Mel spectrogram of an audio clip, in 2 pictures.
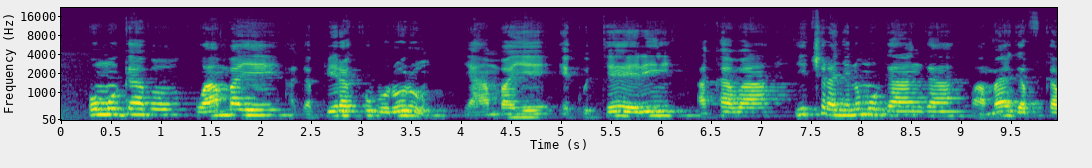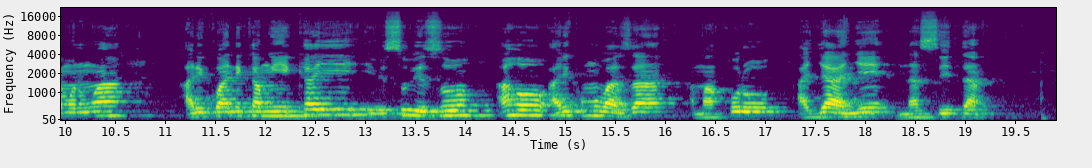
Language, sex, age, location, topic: Kinyarwanda, male, 25-35, Huye, health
